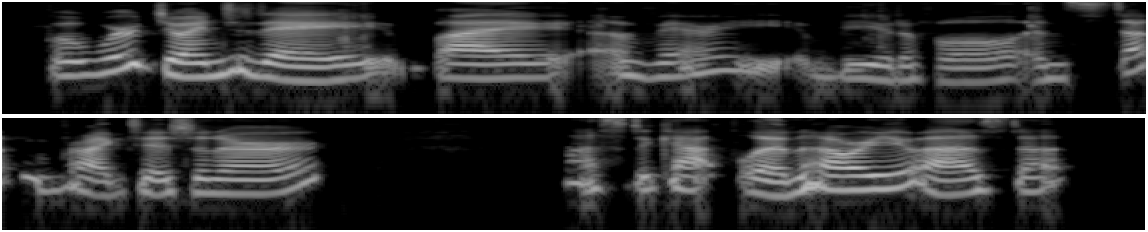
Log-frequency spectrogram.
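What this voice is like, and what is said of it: Sick, strange-sounding voice. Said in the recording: “my voice is a little bit crazy today, a little funny ... You're really not well, are you?”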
